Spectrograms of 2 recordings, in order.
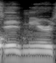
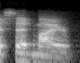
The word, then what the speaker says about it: Sid Meier: So all So I'll it's oh, Sid Meier's Civilization. yeah, said Meyer. Sid Meier. Okay, I Yeah. So butchered pronunciation of that.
